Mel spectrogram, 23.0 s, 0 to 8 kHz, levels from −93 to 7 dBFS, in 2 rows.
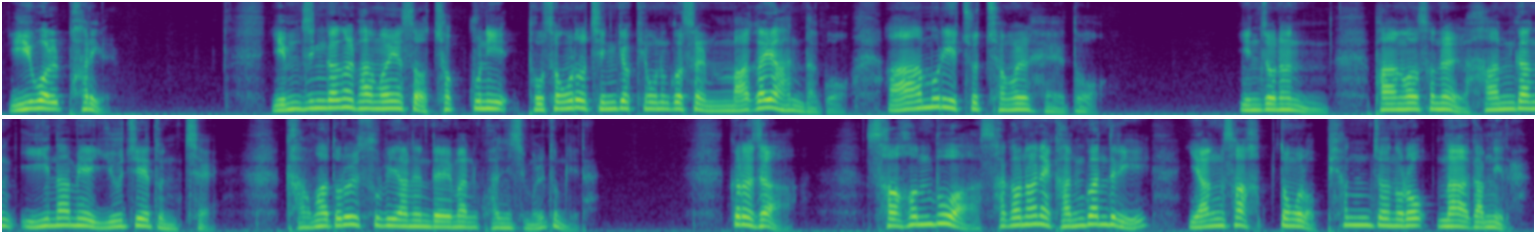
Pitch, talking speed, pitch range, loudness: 160 Hz, 265 characters per minute, 125-185 Hz, -15 LUFS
